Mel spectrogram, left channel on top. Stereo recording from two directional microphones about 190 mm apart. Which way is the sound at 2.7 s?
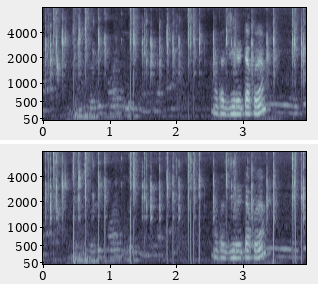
25° left (ahead or behind).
